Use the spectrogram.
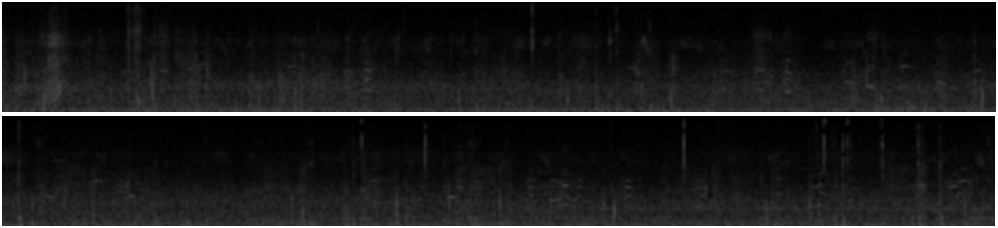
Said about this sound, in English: Some more geese.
